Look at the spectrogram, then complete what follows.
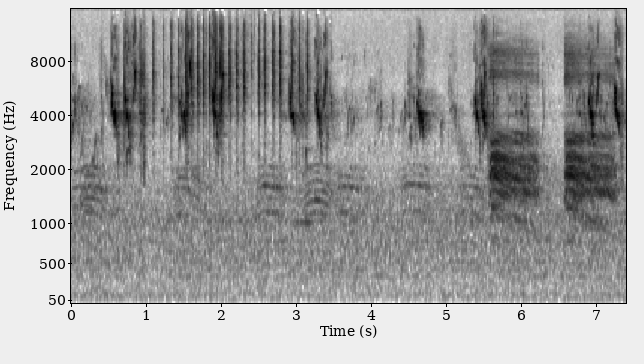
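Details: Eurasian tree sparrow recorded on 9 March 2015 at Bundek in Zagreb, Croatia: bright, sharp chirps in quick irregular bursts, some rapidly repeated, with two broad rustling noise bursts near the end.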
